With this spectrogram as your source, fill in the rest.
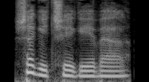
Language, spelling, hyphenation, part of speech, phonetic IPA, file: Hungarian, segítségével, se‧gít‧sé‧gé‧vel, noun / postposition, [ˈʃɛɡiːt͡ʃːeːɡeːvɛl], Hu-segítségével.ogg
- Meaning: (noun) instrumental of segítsége; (postposition) by means of, by, via, through (the good offices of), thanks to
